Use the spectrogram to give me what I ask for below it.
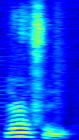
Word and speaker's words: wonderful: from your last video wonderful just enunciate the three syllables wonderful it's it's wonderful wonderful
